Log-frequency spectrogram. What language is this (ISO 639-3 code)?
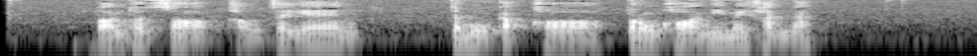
tha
